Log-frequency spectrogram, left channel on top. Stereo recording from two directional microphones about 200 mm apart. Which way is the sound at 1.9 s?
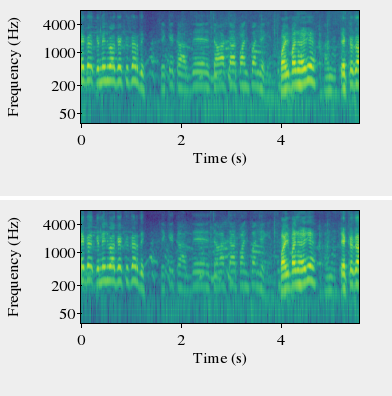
25° left (ahead or behind).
